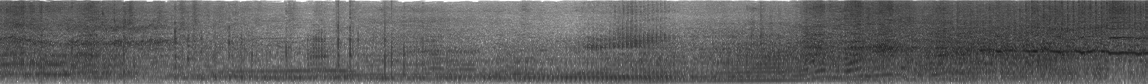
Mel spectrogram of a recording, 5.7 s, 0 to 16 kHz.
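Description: Dodge Charger R/T's V8 engine running as the car pulls away, then revving up with a pitch that climbs steeply about three seconds in.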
